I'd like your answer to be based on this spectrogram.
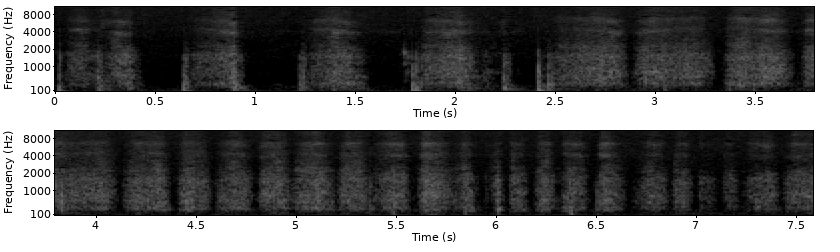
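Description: Fingertips and short nails of both hands scratch both soft white silicone ear shells, hollow and ear-sized, of a binaural microphone. Dry, close scratching and rubbing is heard, with soft low thumps. It starts in a few separate strokes and then turns into a quicker, steady run of short scrapes.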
